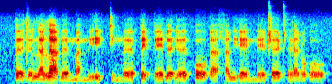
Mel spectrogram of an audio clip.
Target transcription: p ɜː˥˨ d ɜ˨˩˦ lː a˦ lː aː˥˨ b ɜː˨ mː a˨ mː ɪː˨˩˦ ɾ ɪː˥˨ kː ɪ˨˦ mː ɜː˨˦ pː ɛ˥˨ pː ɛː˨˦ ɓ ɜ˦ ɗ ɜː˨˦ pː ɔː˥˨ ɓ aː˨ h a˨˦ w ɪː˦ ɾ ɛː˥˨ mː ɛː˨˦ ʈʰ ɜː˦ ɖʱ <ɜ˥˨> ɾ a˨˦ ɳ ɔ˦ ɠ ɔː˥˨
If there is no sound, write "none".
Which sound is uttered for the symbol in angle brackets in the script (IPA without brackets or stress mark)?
ɜ˨˩˦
